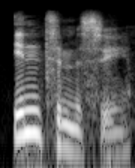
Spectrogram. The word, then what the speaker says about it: intimacy: And our last word here is intimacy. Our stress is at the very beginning.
